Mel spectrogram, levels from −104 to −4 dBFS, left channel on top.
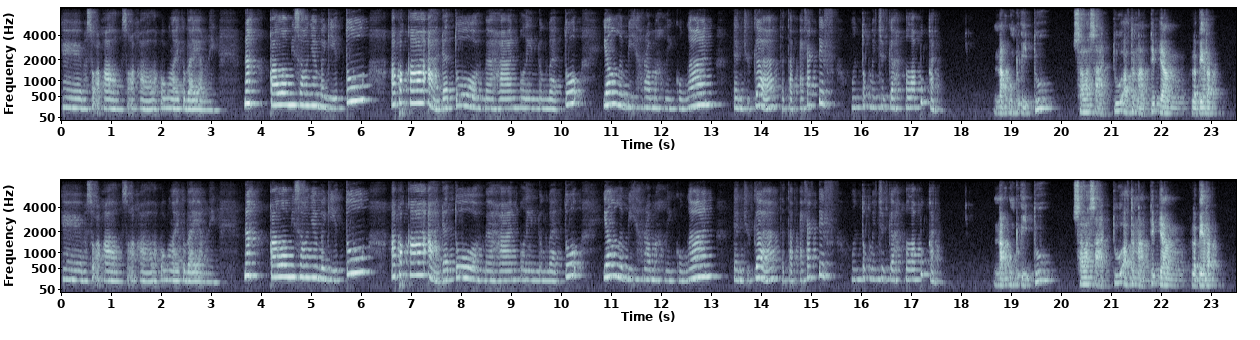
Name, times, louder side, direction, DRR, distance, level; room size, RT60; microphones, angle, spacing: voice 1, 0.0-3.4 3.7-10.6 10.9-13.0 13.5-14.3 14.5-15.4 15.8-17.1 17.4-17.6, left 2 dB, 10° left, -1 dB, 3.0 m, -26 dB
voice 2, 18.7-19.7 20.3-23.0, equal, 40° right, 3 dB, 5.3 m, -26 dB
23.5 x 17.5 x 2.4 m, 0.38 s
head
